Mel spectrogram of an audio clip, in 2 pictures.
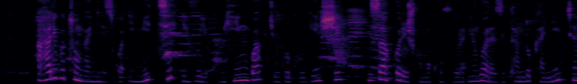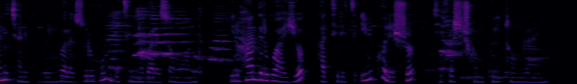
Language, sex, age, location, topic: Kinyarwanda, female, 25-35, Huye, health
